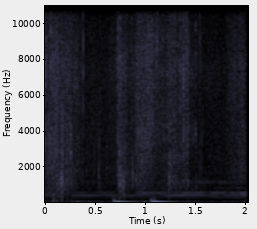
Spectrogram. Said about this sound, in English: I'm walking up the sand dunes here.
